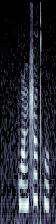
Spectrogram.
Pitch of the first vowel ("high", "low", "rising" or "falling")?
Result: rising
